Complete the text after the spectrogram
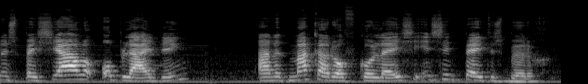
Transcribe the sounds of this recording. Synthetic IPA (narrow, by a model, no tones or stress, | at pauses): nənspesjaːləʔɔplɛjdɪŋ | ʔaːnətmakaɾofkoleːʃjəɪnsent̚peːtərsbørx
